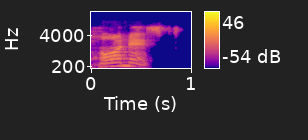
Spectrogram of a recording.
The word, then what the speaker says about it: honest: Whatever comes with honest, all the words that H is silent.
